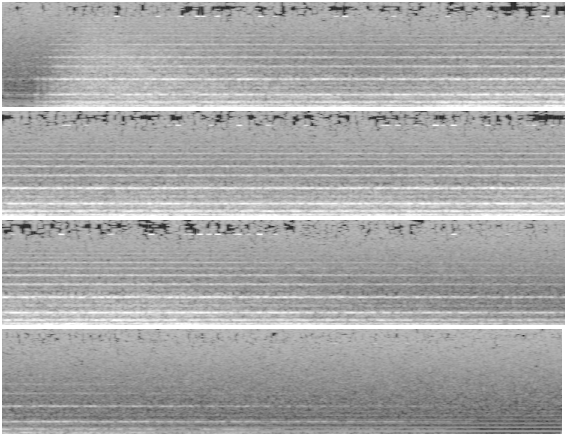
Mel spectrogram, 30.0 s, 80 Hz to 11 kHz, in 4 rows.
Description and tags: abyss ambience4
Abyss, Ambiance, Ambience, Ambient, Atmosphere, Creepy, Dark, Darkness, Drone, Film, Horror, Movie, Scary, Sound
